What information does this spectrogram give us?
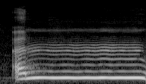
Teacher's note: Bi an itu gunnah, nun bertasydid disebut dengan gunnah ya. Nah, jadi didengungkan teman-teman 2 sampai 3 harokat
